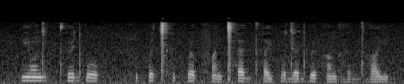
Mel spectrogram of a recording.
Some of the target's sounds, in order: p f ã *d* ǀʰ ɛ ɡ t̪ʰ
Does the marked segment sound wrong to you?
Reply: no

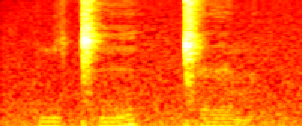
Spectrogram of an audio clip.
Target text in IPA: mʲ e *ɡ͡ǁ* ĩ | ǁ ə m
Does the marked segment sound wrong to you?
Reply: yes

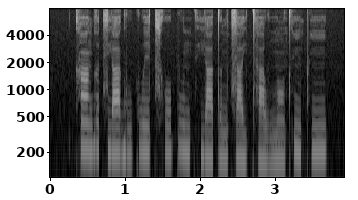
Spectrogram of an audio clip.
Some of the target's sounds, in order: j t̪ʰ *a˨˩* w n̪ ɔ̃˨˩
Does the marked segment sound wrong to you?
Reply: no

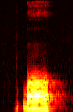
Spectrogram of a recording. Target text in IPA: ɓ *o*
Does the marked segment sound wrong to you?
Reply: no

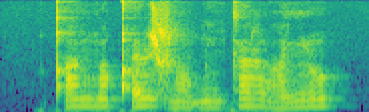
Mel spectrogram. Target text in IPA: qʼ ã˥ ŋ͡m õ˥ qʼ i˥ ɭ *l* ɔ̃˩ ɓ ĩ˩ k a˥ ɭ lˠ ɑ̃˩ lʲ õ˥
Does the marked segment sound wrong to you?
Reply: yes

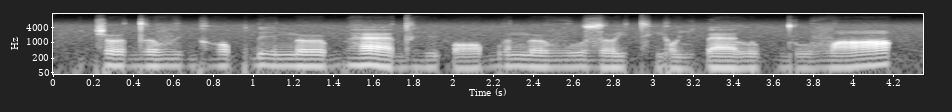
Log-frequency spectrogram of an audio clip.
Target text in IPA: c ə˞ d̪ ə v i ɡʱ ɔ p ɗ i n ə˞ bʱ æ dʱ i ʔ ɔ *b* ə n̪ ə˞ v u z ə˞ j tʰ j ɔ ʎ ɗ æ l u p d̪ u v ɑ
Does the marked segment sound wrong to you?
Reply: no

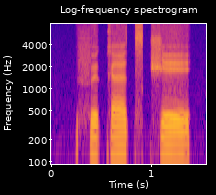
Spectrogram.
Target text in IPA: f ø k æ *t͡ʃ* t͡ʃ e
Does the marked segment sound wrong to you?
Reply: yes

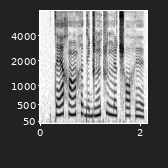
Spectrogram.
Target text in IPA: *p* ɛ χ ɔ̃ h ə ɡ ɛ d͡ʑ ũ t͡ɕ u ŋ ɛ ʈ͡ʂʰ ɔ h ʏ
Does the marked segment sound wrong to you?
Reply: yes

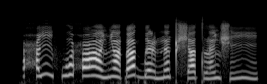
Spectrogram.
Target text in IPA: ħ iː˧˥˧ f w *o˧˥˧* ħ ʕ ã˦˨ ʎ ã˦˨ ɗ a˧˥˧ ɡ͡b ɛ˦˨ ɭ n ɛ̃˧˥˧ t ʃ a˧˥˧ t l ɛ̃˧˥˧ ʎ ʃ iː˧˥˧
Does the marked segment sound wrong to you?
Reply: no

